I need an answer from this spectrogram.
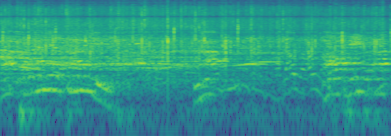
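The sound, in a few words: crowd applause at political rally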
